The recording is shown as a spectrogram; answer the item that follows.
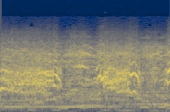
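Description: Horror-film soundtrack: shrill screaming voices rising and falling in pitch over a steady low droning note of the score.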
